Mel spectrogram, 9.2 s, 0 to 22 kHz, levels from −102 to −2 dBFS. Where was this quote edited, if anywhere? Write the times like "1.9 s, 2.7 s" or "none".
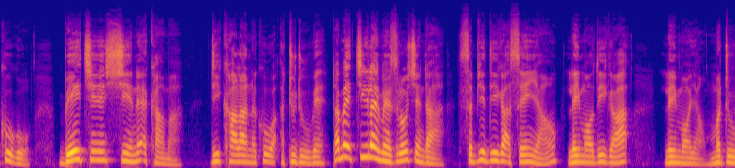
4.1 s, 7.0 s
